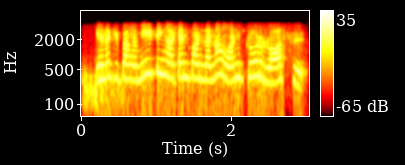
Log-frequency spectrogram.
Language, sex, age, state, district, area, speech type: Tamil, female, 18-30, Tamil Nadu, Pudukkottai, rural, conversation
